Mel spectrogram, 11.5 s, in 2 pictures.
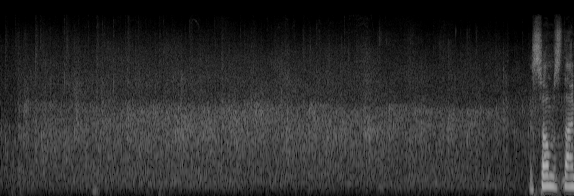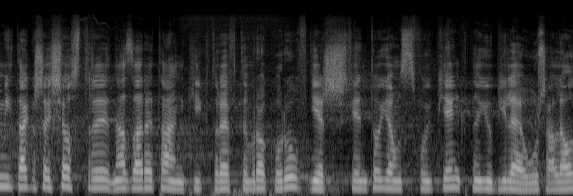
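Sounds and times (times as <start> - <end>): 
audience applause: 0.0 - 5.8
speech: 5.3 - 11.4.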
